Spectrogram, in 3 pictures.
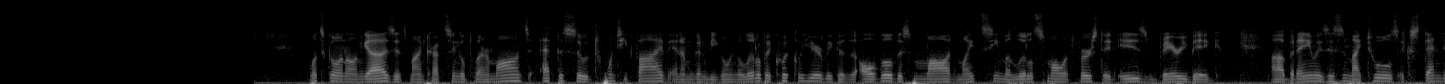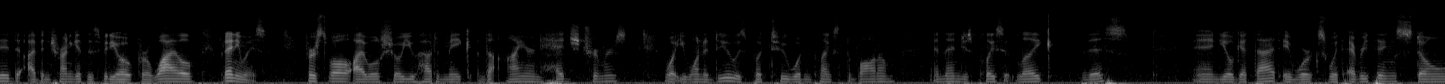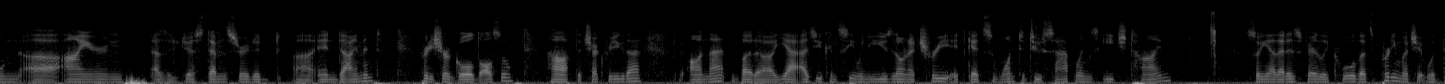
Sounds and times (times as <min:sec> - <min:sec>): Speech: 0:03.1 - 0:25.8, 0:26.4 - 0:40.7, 0:41.4 - 0:43.3.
